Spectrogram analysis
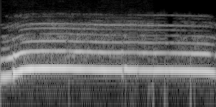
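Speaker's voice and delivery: put-on high, sudden, babyish sobbing cry with a gasp.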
